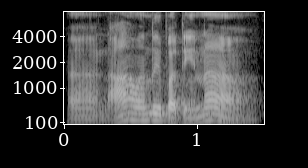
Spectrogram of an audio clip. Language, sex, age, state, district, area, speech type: Tamil, male, 18-30, Tamil Nadu, Salem, rural, spontaneous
